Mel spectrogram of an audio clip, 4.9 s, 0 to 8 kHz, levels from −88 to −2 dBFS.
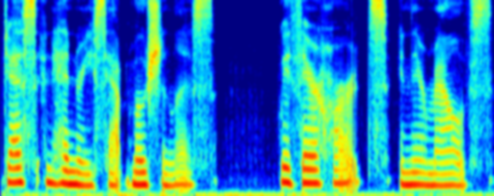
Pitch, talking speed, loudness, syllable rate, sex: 190 Hz, 135 wpm, -18 LUFS, 3.4 syllables/s, female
